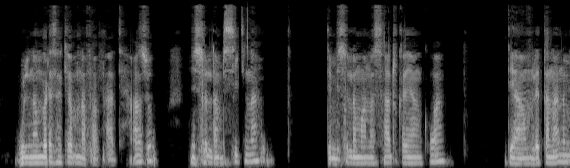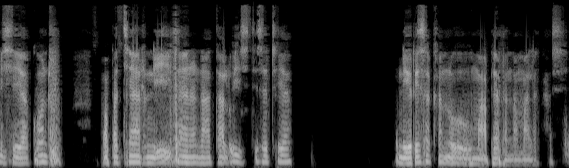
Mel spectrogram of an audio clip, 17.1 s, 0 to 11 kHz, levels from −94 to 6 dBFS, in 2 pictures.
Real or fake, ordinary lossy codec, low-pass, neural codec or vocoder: fake; AAC, 32 kbps; 9.9 kHz; vocoder, 44.1 kHz, 128 mel bands, Pupu-Vocoder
